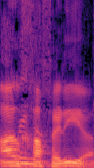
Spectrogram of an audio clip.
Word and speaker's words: Aljafería: Aljafería.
